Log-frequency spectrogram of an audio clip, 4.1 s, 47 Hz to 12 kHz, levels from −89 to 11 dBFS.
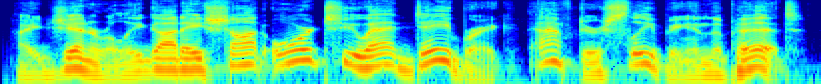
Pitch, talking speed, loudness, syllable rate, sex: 135 Hz, 205 wpm, -17 LUFS, 5.2 syllables/s, male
